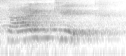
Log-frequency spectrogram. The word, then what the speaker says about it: psychic: Then we have psychic.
